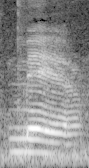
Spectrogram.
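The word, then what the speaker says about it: mère: a little bit so in the word mer mer okay so notice here you have two different e's now this is silent no exit mark this is an excellent graph and it's going to make it sound like it's going down a little bit so notice my my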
